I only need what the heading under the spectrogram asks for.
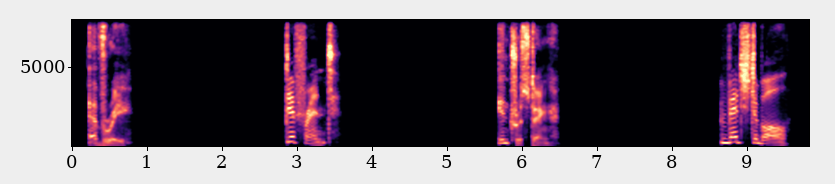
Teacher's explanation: Notice that the unstressed vowels are not pronounced. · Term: Silent syllables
